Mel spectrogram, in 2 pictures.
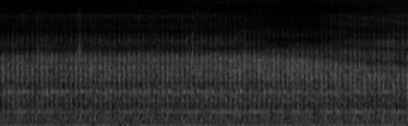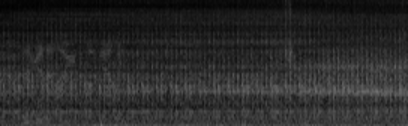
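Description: Engine running steadily at idle, with a low rumble and a faint steady hum; tractors are the engines in view.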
